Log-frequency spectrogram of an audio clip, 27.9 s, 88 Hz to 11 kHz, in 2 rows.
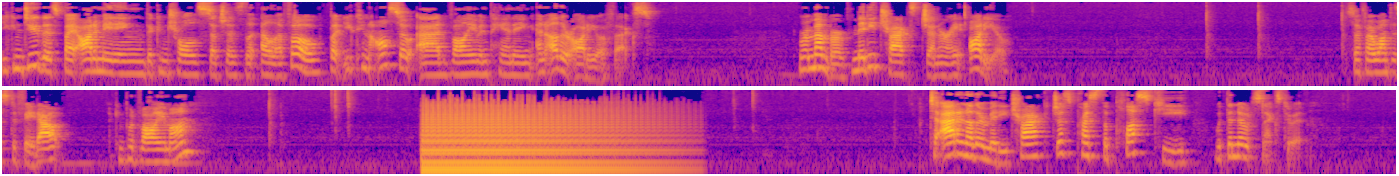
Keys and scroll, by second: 17.5 space, 21.5 space.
